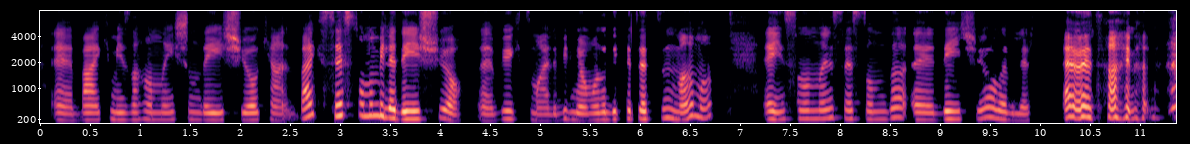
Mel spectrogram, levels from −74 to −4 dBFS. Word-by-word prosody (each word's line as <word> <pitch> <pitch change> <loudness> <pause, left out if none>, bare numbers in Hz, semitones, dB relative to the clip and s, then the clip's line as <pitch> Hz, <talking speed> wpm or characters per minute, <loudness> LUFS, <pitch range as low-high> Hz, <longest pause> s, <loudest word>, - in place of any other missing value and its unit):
eee, 175 -2 -3
belki 185 +2 -2
mizah 185 +1 -7
anlayışın 185 0 -8
değişiyor, 180 0 -1
ken 175 -2 -10
belki 295 +7 +2
ses 290 0 +4
tonun 295 0 0
bile 235 -7 +6
değişiyor, 205 -2 +3 0.2
eee, 165 0 -7
büyük 205 -1 -2
ihtimalle, 165 -4 -11
bilmiyorum 180 -5 -5
ona 185 +1 -4
dikkat 200 +1 -5
ettin 205 +3 +1
mi 200 -5 -2
ama, 255 +5 -2 0.5
eee, 205 - +4
insanların 210 +2 -2
ses 210 -3 -4
tonu 195 0 -9
da, 250 +1 -4
eee, 185 -1 -3
değişiyor 205 +4 -1
olabilir. 175 -5 -5 0.3
Evet, 265 -1 +8
aynen, 230 0 +3
200 Hz, 160 wpm, -23 LUFS, 185-230 Hz, 0.5 s, Evet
